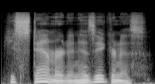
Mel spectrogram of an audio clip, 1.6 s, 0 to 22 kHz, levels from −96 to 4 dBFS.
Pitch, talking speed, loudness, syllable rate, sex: 105 Hz, 195 wpm, -19 LUFS, 6.4 syllables/s, male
